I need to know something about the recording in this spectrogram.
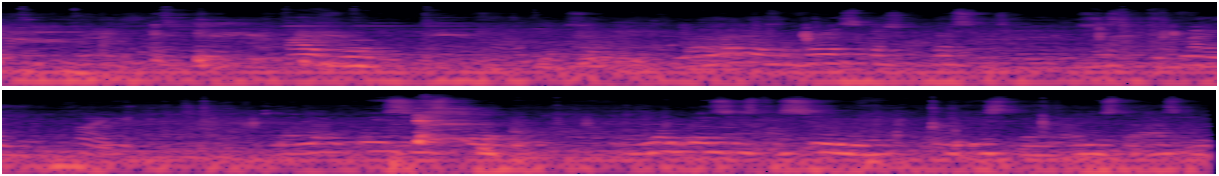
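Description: A young man speaks calmly through a microphone in an echoing hall.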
